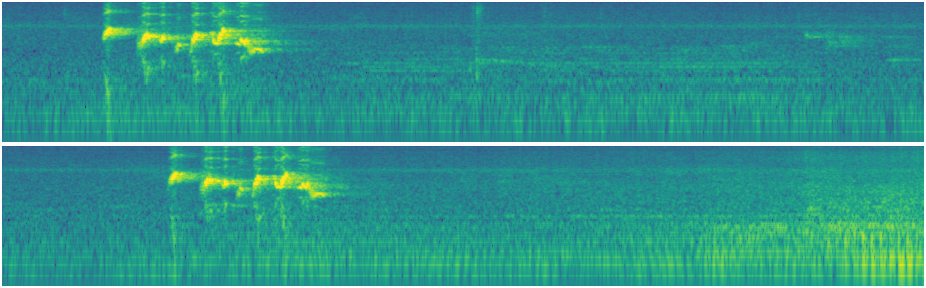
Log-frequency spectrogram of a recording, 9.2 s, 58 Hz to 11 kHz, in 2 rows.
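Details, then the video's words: A Red-whiskered bulbul kept as a songbird, from Dak Lak, Vietnam, two seasons old, repeats a short warbled phrase of fast sweet whistles twice, about five seconds apart. A low rumbling noise rises near the end. "CHÀO MÀO LÂN DAK LAK 2 MÙA SIÊU BỘNG"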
